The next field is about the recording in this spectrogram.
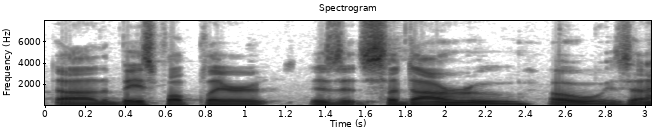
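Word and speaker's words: Sadaharu Oh: Is it Sadaharu? Oh, is that how you say his name?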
